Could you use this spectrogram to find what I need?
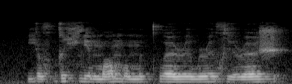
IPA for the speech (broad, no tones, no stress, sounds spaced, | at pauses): j ə˞ xʷ ɡ œ ç lʲ ɛ m ɔ m o m ɘ kʷʰ œ ɹ ɘ w ɹ ɘ xʷ ɾʲ ɘ ɹ œ ʒ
